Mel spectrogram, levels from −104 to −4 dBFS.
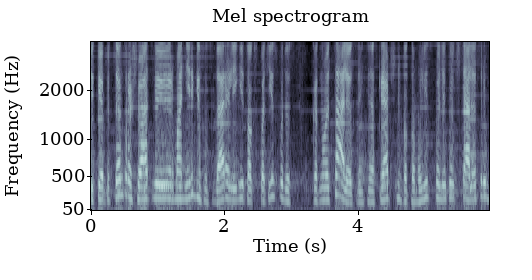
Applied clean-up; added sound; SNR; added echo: neural separator model SepFormer DNS4.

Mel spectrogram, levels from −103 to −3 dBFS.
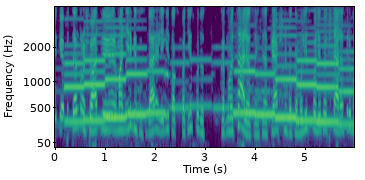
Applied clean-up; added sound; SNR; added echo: classical method spectral subtraction.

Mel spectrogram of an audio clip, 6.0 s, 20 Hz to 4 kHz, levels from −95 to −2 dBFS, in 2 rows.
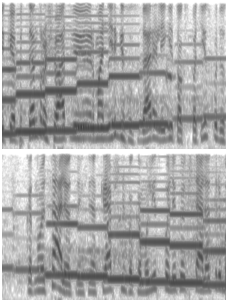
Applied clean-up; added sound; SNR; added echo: none; Wind instrument, woodwind instrument; -4 dB; none.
